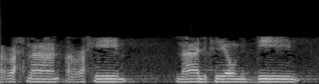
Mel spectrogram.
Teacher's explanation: ويمد عند حروف المد فيمد الرحمن ويمد الرحيم · Term: مد حرفي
